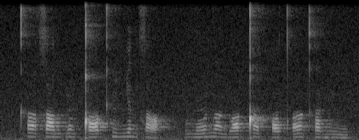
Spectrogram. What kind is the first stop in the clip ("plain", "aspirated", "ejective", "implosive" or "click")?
aspirated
